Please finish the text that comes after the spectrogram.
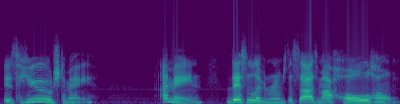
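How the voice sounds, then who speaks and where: In an ASMR roleplay audio drama, a woman voices a humble, apologetic police detective who rambles in a disarmingly casual, chatty way. She speaks slowly at a medium pitch, in a natural voice with no room sound and the high frequencies cut off.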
